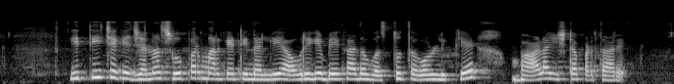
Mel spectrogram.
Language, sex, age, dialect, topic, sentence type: Kannada, female, 36-40, Coastal/Dakshin, agriculture, statement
